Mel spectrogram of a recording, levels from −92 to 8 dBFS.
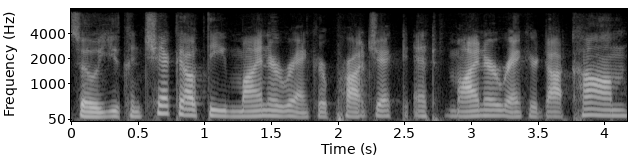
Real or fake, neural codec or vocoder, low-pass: fake; codec, 16 kHz in and 24 kHz out, 0.6 kbps, FocalCodec, streaming, 2048 codes; 7.2 kHz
